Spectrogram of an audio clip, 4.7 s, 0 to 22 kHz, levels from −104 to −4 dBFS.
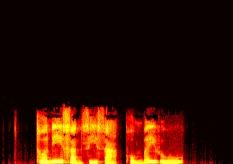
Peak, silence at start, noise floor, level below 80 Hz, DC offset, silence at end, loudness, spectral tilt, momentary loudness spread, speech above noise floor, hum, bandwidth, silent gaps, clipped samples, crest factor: -2 dBFS; 0.75 s; -58 dBFS; -58 dBFS; under 0.1%; 1 s; -17 LUFS; -5.5 dB/octave; 13 LU; 41 dB; none; 7.8 kHz; none; under 0.1%; 16 dB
